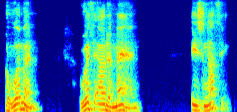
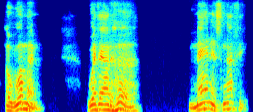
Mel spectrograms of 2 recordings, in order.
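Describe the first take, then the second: First: The pause comes after woman, grouping 'her man'. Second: The pause comes after her, before 'man'.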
